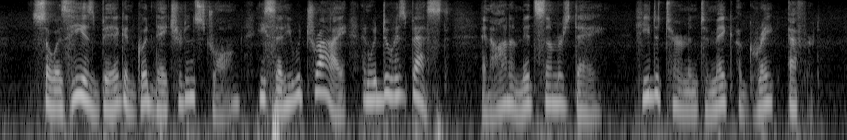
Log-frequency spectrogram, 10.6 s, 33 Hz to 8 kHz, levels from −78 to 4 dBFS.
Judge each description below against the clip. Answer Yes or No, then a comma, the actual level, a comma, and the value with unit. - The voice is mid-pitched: No, low, 130 Hz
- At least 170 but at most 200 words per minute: Yes, average, 175 wpm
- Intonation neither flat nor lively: No, wide, 6.5 semitones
